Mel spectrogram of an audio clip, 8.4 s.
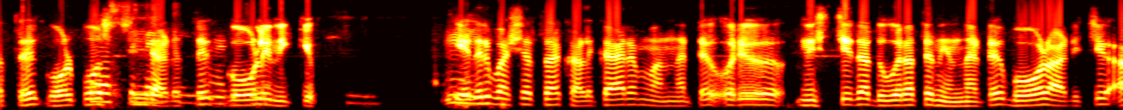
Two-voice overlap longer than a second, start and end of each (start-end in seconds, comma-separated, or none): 0.7-2.1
